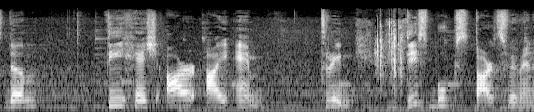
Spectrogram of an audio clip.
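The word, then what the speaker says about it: Thrym: for the character's name such as trim we pronounce them t-h-r-i-m trim this book starts with an introduction of magnus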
